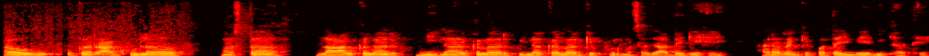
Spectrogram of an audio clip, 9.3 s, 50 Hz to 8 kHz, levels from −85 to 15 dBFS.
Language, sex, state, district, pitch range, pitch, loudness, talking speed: Chhattisgarhi, male, Chhattisgarh, Jashpur, 150-160 Hz, 155 Hz, -25 LUFS, 155 wpm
